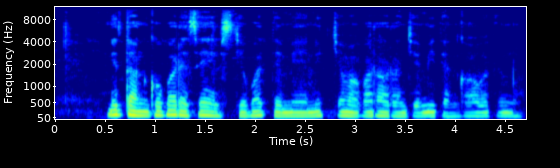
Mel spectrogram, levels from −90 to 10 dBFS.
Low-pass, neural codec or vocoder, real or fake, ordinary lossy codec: 10.8 kHz; none; real; MP3, 64 kbps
